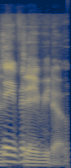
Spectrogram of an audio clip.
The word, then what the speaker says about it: Davido: a Nigerian person told me his name is Davido you know but I've heard yeah it's Davido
